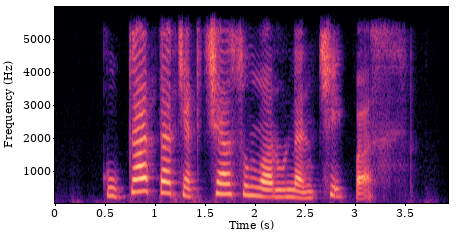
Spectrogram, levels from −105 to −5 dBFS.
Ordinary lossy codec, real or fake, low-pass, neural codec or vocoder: Opus, 64 kbps; fake; 5.4 kHz; codec, 16 kHz, 1 kbps, FunCodec, trained on Chinese and English, 50 frames a second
